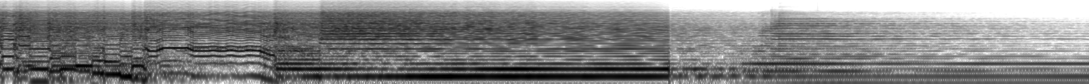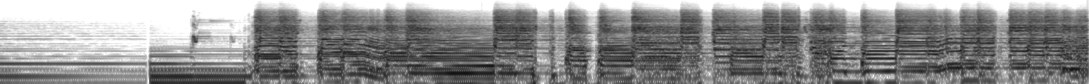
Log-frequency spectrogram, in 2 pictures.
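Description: An electric guitar, a Valentine, plays through a Fractal distortion preset: sustained heavily distorted chords ring and fade, then a loud choppy rhythmic riff follows after a short gap.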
